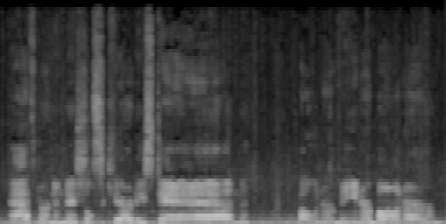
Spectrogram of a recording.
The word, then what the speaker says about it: Boehner: Not Boehner, it's Boner. In school, they taught you about A-E-I-O-U. And If you want your noun pronounced Boehner, then spell it that way. B-A-Y-N-O-R, Boehner. Not boner. B-O-E-H-N-E-R. Boner, boner, boner.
